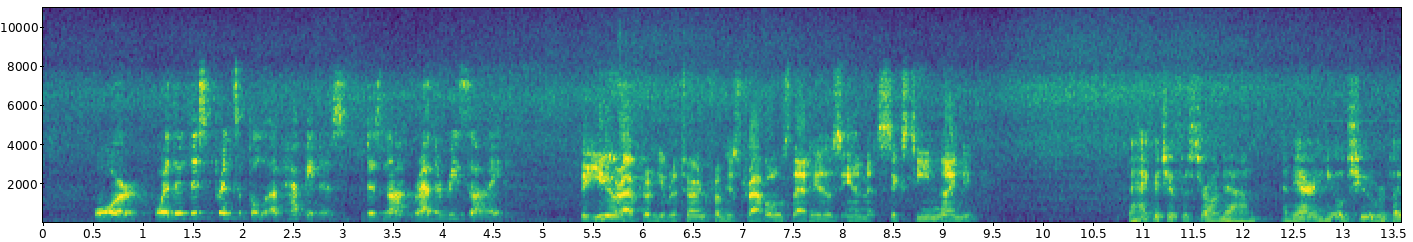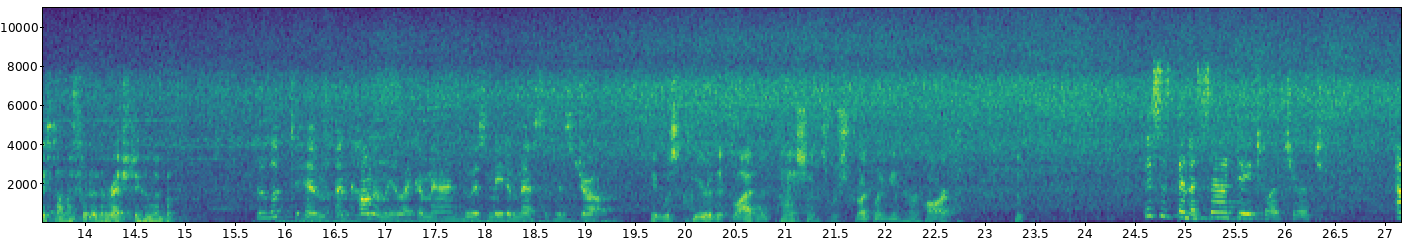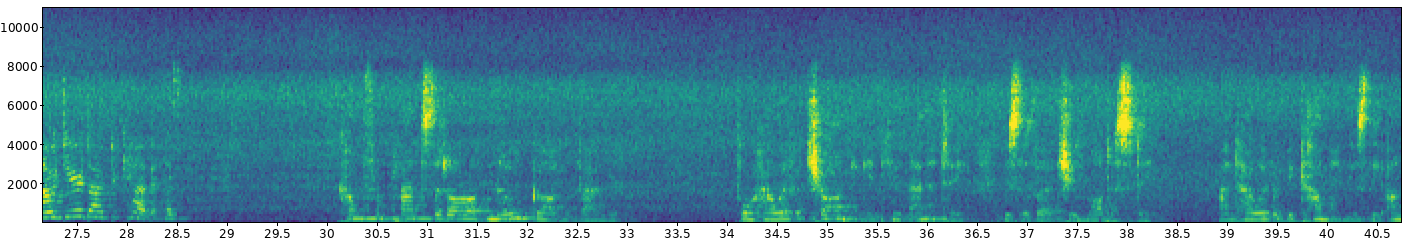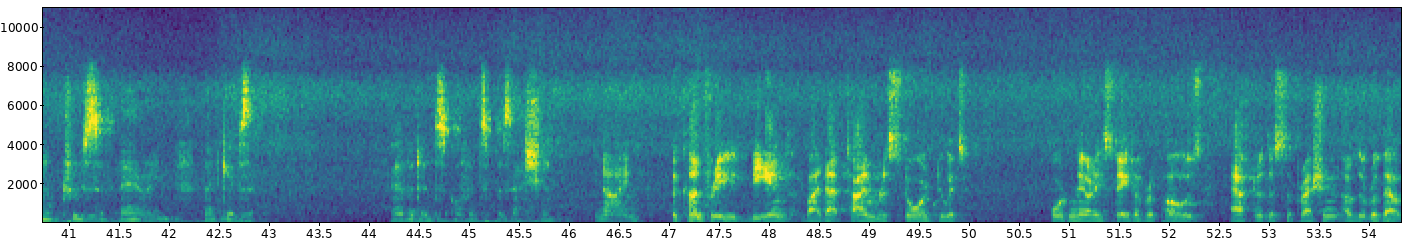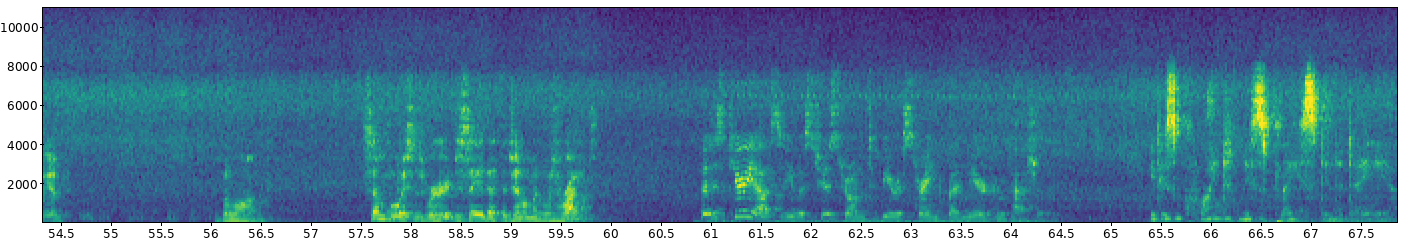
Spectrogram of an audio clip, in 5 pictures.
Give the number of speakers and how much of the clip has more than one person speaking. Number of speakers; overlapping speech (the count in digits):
7, no overlap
